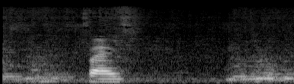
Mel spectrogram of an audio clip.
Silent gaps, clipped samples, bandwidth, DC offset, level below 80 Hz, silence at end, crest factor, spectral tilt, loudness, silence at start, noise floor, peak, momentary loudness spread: none; under 0.1%; 16.5 kHz; under 0.1%; -60 dBFS; 0 s; 20 dB; -6 dB/octave; -21 LUFS; 0.05 s; -47 dBFS; -4 dBFS; 21 LU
